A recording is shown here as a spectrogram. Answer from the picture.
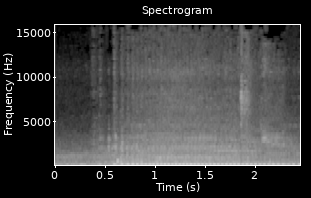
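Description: Motorcycle engine running close by, a low pulsing drone that grows louder about half a second in and then holds steady.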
